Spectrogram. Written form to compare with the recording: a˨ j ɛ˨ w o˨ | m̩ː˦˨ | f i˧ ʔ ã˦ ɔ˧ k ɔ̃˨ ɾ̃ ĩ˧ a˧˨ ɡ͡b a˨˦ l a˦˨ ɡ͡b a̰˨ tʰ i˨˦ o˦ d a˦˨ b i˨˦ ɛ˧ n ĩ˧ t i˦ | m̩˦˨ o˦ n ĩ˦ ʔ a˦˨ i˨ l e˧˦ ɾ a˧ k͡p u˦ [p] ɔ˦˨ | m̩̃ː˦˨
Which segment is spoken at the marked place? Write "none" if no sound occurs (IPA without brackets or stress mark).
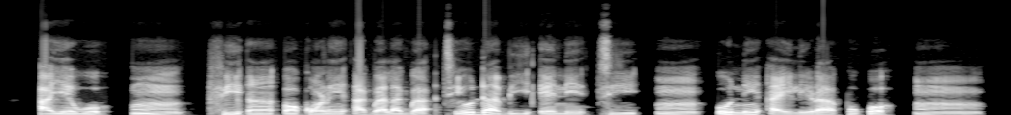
k͡p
